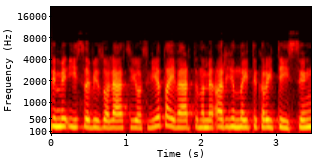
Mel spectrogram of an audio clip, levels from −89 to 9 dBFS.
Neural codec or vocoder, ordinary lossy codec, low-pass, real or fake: codec, 16 kHz, 8 kbps, FunCodec, trained on LibriTTS, 25 frames a second; Opus, 24 kbps; 7.2 kHz; fake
